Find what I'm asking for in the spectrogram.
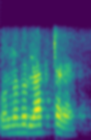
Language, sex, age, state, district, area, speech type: Bengali, male, 18-30, West Bengal, Hooghly, urban, conversation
